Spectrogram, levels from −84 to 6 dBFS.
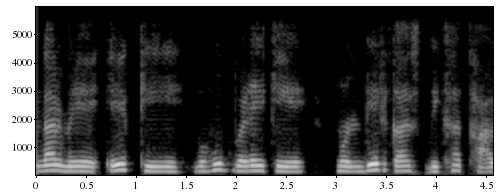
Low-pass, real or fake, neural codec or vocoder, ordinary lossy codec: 5.4 kHz; fake; codec, 16 kHz, 1 kbps, FunCodec, trained on LibriTTS, 50 frames a second; none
